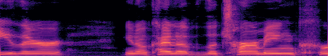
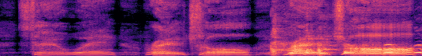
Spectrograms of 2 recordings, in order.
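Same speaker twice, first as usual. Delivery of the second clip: drawn-out, loud, rough delivery; 4 semitones higher, 9 dB louder than usual. Retelling a movie scene where a character tells her to stay away: Batman voice. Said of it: "that's when we get the Batman voice".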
